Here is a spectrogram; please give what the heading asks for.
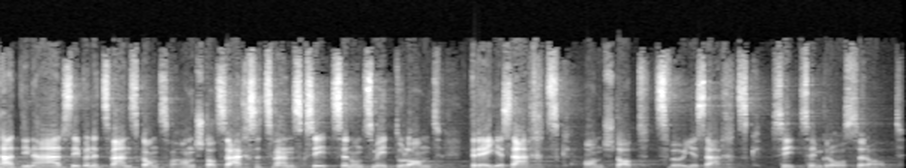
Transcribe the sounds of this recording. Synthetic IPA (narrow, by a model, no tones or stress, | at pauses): thɛt̪ːinæːɾsɪbənət͡svænt͡skɑnɑnʃtɑtsæχsət͡svænt͡sksɪt͡sənʊntt͡smɪtl̩lɑndd̥ɾɛjəsæχt͡skɑnʃtɑtt͡svœjəsæχt͡sksɪt͡səɪmɡɾoːsəɾɑ̰ːt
